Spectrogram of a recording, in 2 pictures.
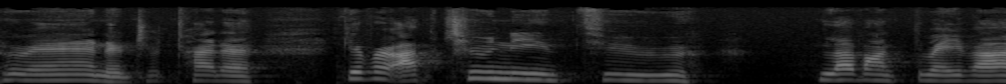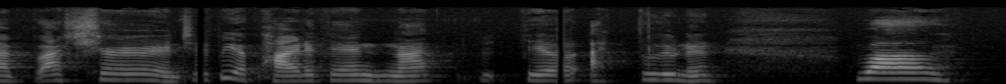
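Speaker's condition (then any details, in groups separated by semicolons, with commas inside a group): Deaf and hard of hearing; since childhood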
